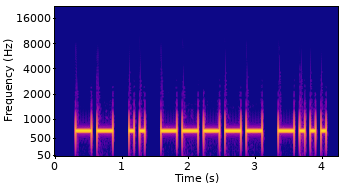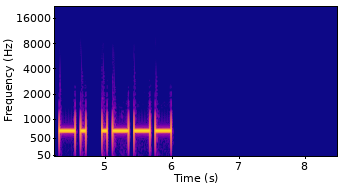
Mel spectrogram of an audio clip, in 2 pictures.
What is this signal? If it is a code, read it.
Morse code, heard as a keyed tone, about 15 wpm, 700 Hz. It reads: MI0BNJ
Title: DXCC-100 Call Signs - 6 Characters - 15wpm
